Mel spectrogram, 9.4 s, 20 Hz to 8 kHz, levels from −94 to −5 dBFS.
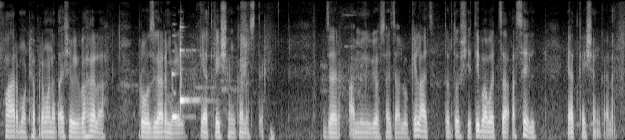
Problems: none marked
